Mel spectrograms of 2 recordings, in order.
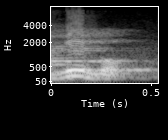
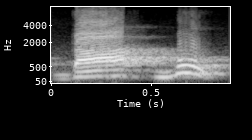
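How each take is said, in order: First: The word 'the' sounds like 'thee'. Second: The word 'the' sounds like 'thuh'. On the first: The speaker calls it wrong. "না দি বুক" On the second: The speaker calls it right. "That's why আমাদের উচ্চারণটা করতে হবে দা বুক"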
